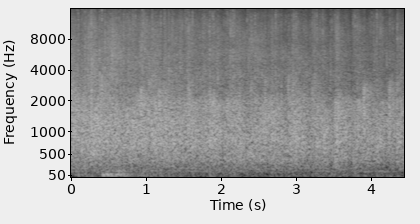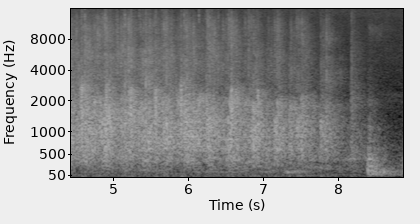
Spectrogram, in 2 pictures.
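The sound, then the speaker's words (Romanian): A crowd of men in a church applauding the mothers, steady and loud, dense clapping that holds for several seconds before tapering off and stopping abruptly. “de data aceasta aș vrea doar bărbații să aplaude pe aceste eroine mame. Din toată inima aplaudați, bărbați, mai mult decât la fotbal!”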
